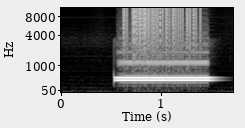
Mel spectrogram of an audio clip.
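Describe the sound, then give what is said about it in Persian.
A telephone busy tone after a dropped call plays as one steady, loud tone lasting about a second. It sounds alone and then fades out. “فکر کنم که تماس ما با آقای سعید زاده قطع شد.”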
